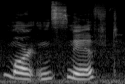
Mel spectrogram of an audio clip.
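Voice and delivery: usual speaking voice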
